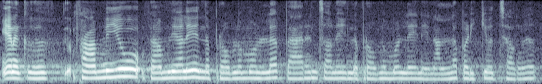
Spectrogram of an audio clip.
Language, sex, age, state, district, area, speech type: Tamil, female, 45-60, Tamil Nadu, Perambalur, urban, spontaneous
